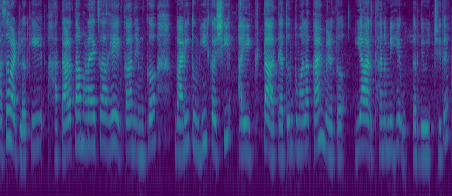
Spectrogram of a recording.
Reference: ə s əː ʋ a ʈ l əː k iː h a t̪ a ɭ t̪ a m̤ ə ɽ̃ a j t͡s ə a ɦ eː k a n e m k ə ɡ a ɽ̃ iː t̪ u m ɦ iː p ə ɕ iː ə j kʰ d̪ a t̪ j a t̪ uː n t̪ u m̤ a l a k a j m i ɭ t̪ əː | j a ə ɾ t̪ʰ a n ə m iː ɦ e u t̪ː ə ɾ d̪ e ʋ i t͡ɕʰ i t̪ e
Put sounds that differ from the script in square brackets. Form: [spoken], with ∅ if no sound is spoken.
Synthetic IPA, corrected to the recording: ə s əː ʋ a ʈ l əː k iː h a t̪ a ɭ t̪ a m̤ ə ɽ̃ a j t͡s ə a ɦ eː k a n e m k ə ɡ a ɽ̃ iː t̪ u m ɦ iː [k] ə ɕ iː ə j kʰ [t̪] a t̪ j a t̪ uː n t̪ u m̤ a l a k a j m i ɭ t̪ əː | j a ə ɾ t̪ʰ a n ə m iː ɦ e u t̪ː ə ɾ d̪ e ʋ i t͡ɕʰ i t̪ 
